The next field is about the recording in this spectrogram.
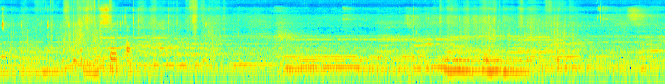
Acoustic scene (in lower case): cafe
